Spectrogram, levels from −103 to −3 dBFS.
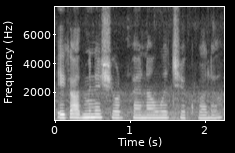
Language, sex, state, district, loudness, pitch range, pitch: Hindi, female, Haryana, Jhajjar, -19 LUFS, 215-225 Hz, 220 Hz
